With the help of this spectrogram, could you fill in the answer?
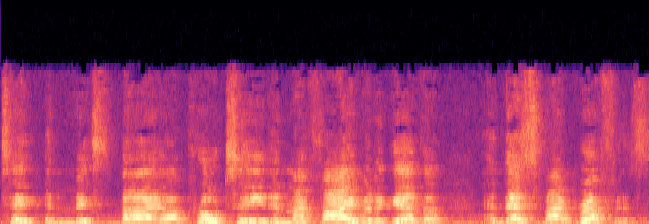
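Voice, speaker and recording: The room echo is audible. A woman speaks at a medium pitch. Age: 70s. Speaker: customer giving a testimonial. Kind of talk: testimony.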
